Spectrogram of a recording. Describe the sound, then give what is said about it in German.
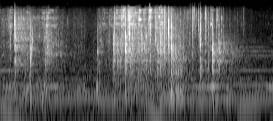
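Contents of a handbag poured out onto a dining table, giving a continuous clatter of small objects with jingly clinks and knocks over a steady low hum. “Max schüttet den Inhalt von Anaras Tasche darauf aus.”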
